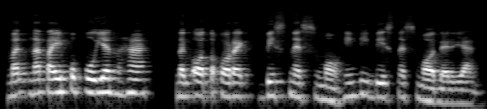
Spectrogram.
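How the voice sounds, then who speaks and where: A business mentor giving a recorded sales-training lesson, coaching viewers casually, mixing in English phrases and correcting slips as they go. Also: normal speed. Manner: coaching, talks straight to viewers, acts out sample pitches.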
